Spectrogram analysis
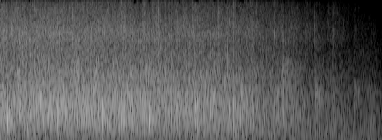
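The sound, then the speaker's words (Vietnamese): Audience applause at a Buddhist dharma program, a dense, steady clatter of many clapping hands that slowly fades toward the end, with no voices. “xin quý vị chúng ta cho thêm một tràng pháo tay nữa để khích lệ tinh thần cho cô.”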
